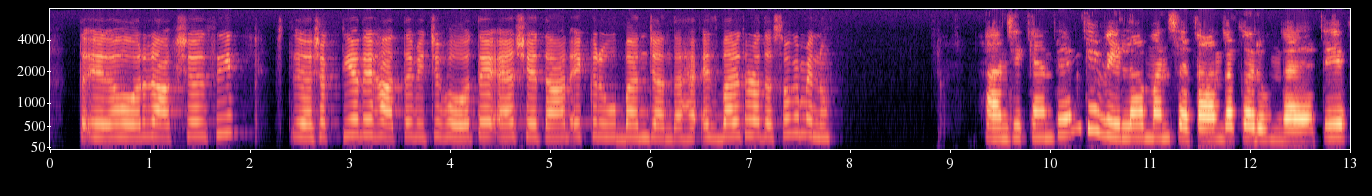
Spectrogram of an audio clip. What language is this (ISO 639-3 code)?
pan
